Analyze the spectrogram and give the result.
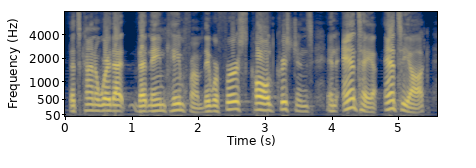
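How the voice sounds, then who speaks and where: High, clear-voiced pastor at a pulpit microphone. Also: male voice, unhurried, dry recording. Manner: casual and conversational, with frequent fillers and restarts. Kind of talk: sermon. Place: church sanctuary.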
